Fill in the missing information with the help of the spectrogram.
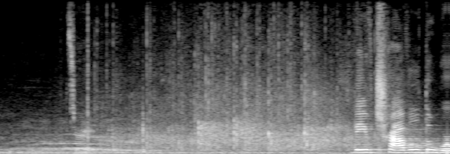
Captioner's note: cheering; applause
